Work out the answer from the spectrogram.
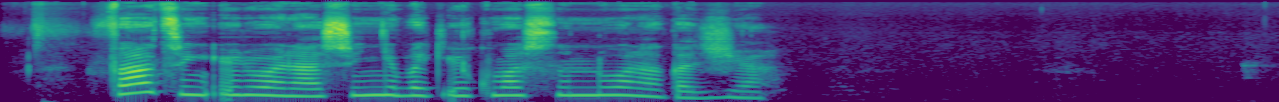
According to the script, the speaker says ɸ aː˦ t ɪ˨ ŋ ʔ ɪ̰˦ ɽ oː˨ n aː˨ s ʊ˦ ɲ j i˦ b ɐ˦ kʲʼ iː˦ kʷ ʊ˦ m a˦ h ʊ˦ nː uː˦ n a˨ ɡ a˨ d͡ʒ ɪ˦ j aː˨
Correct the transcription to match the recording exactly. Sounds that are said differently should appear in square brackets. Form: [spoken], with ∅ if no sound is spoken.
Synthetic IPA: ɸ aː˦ t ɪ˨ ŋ ʔ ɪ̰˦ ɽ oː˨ n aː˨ s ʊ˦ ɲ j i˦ b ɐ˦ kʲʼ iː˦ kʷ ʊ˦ m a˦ [s] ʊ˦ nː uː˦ n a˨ ɡ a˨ d͡ʒ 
